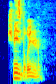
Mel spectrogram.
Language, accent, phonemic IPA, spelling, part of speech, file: French, France, /ʃə.miz bʁyn/, chemise brune, noun, LL-Q150 (fra)-chemise brune.wav
- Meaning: brownshirt (uniformed member of the German Nazi Party (NSDAP), especially a storm trooper of the Sturmabteilung)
